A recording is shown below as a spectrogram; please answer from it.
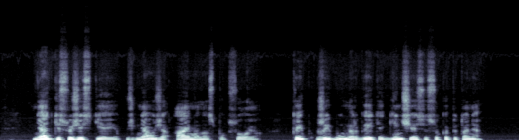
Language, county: Lithuanian, Kaunas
